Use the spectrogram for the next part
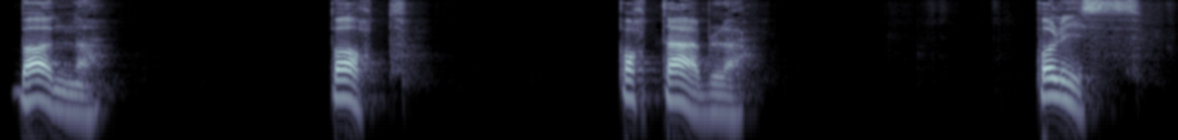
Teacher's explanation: Keep your mouth open and your tongue in the center. You drop your jaw, but you don't round your lips too much. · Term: more open French O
